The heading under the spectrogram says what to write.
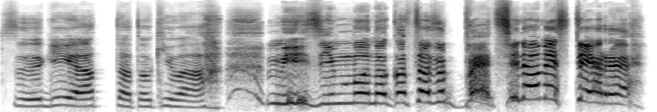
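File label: RETREAT, Japanese; girlsfrontline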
